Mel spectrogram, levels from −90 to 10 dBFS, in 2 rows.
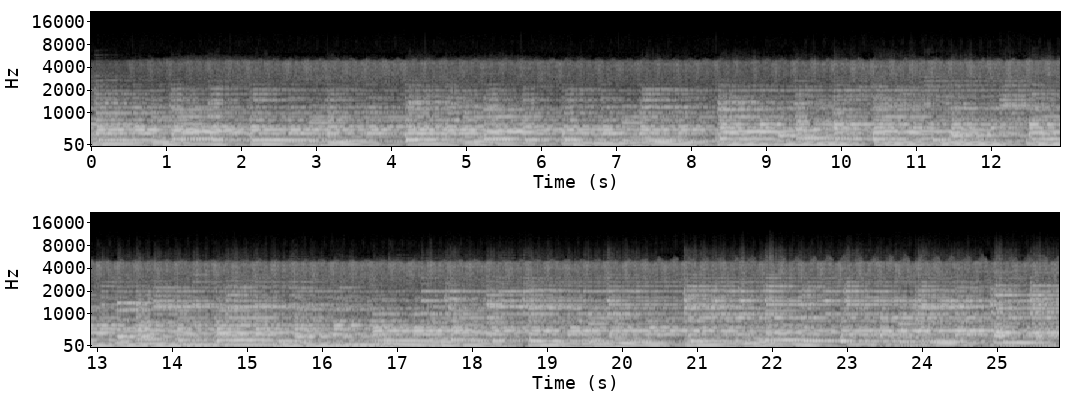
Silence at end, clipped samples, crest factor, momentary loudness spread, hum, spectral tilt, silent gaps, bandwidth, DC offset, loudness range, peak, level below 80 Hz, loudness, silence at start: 0 s; under 0.1%; 12 dB; 3 LU; none; -8.5 dB/octave; none; 6.4 kHz; under 0.1%; 2 LU; -2 dBFS; -22 dBFS; -14 LUFS; 0 s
